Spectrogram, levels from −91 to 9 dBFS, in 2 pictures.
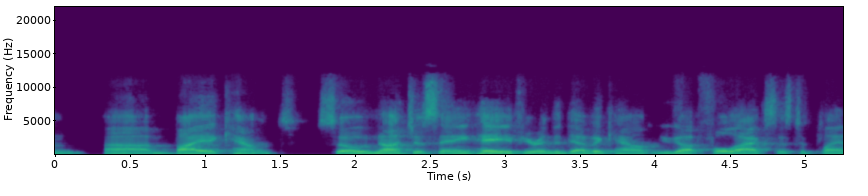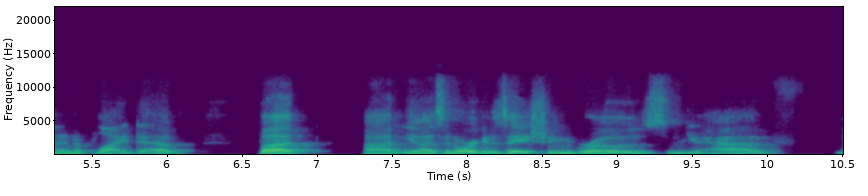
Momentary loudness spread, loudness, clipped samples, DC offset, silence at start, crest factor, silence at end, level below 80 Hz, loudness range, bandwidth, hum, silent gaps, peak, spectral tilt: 10 LU; -25 LUFS; under 0.1%; under 0.1%; 0 s; 18 dB; 0 s; -66 dBFS; 2 LU; 12 kHz; none; 6.51-6.60 s, 7.25-7.30 s, 10.37-10.44 s; -6 dBFS; -5.5 dB/octave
